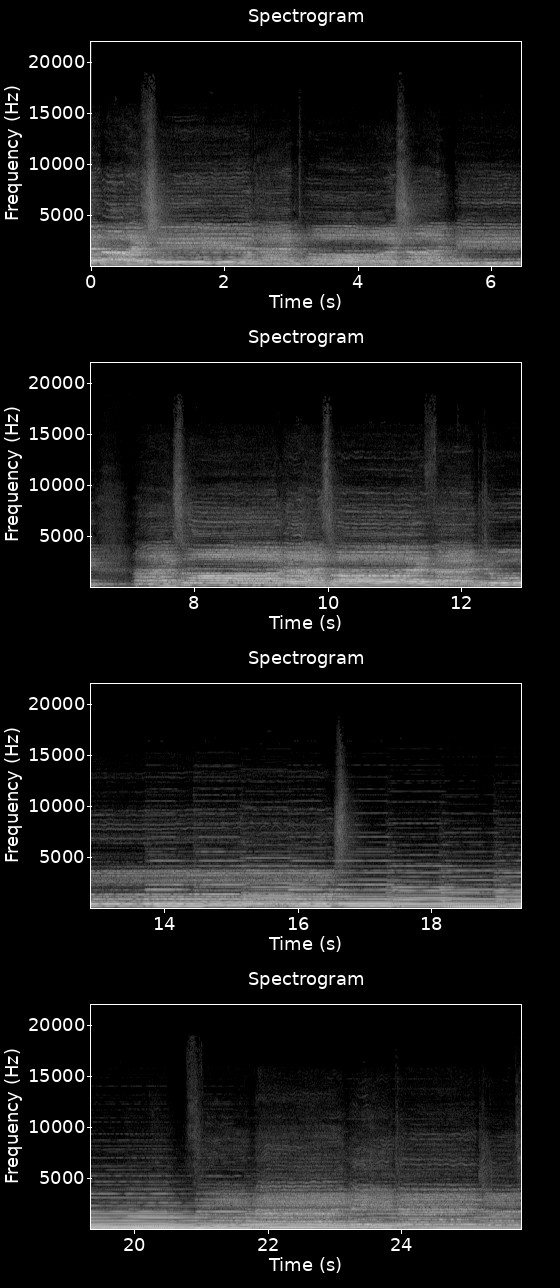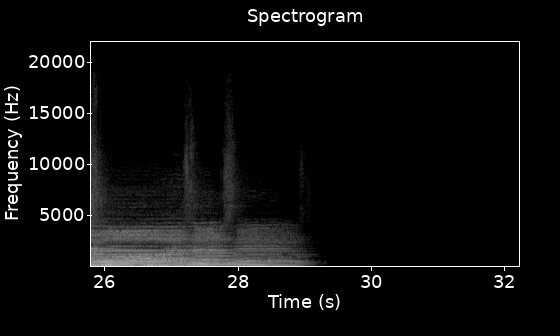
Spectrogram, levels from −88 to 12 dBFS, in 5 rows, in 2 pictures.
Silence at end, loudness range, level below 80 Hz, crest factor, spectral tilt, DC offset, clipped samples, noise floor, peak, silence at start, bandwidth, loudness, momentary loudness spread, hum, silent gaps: 3.4 s; 9 LU; -42 dBFS; 14 dB; -6.5 dB/octave; under 0.1%; under 0.1%; -52 dBFS; -6 dBFS; 0 s; 13 kHz; -19 LUFS; 11 LU; none; none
